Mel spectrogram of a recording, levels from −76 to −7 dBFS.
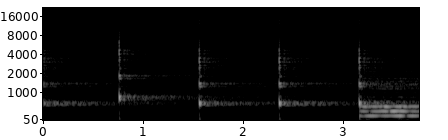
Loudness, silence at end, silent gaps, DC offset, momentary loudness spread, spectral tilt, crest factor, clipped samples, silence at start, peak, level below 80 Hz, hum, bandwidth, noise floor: -47 LUFS; 0 s; none; under 0.1%; 22 LU; -5.5 dB/octave; 22 dB; under 0.1%; 0 s; -26 dBFS; -82 dBFS; none; 15.5 kHz; -67 dBFS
